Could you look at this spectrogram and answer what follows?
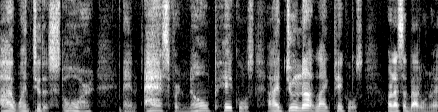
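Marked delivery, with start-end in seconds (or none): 0.0-5.4 slow delivery, every word drawn out. Showing how Jeffrey Dean Morgan talks: Jeffrey Dean Morgan impression. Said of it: "the way Jeffrey Dean Morgan says it is like".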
